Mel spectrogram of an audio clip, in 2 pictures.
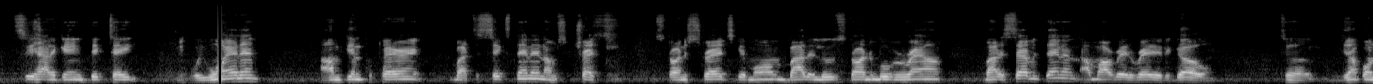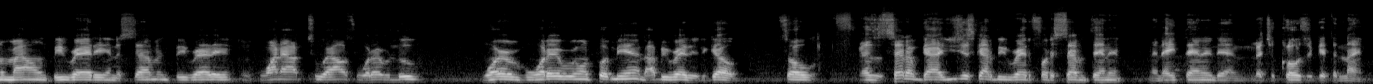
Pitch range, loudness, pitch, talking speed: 110-120 Hz, -22 LUFS, 115 Hz, 205 wpm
